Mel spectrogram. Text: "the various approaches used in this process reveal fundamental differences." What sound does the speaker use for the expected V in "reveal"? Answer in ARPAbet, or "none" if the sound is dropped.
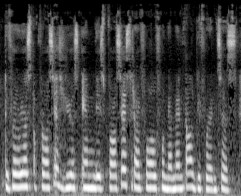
F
